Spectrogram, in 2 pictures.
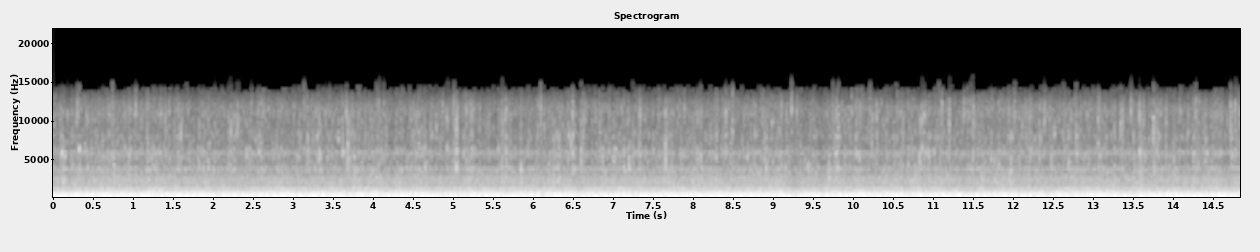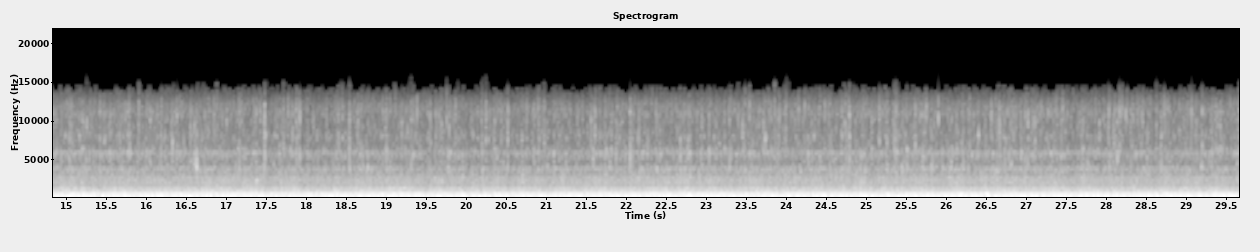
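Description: Steady rain pattering on a corrugated tin roof, a dense, even hiss of drops.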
